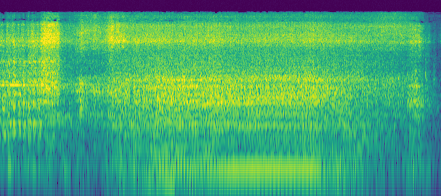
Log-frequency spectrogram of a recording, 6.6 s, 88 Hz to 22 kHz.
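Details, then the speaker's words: Autolite 4100 carburetor bench-tested on a running engine before rebuild, cranked with manual choking: catches and holds a fast raised idle; idle speed screw set way up, likely to mask a vacuum leak on its previous engine. "they had the idle speed cranked way up which indicates whatever they had it on something defective"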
